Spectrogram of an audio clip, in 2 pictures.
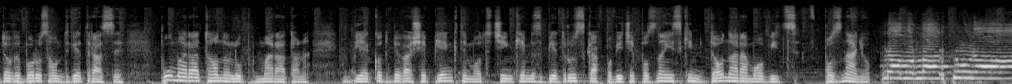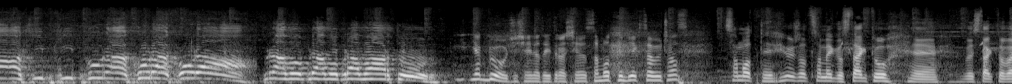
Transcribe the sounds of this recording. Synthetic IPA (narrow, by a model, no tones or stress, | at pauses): d̪ɔvɘbɔɾusɔ̃w̃d̪vʲjɛt̪ɾasɘ | puwmaɾat̪ɔnlupmaɾat̪ɔn | bʲjɛkɔd̪bɘvaɕɛpʲjɛŋknɘmɔt̪t͡ɕiŋkʲɛmzbʲjɛd̪ɾuskafpɔvʲjet͡ɕɛpɔznaj̃skʲimd̪ɔnaɾamɔvʲit̪sfpɔznaɲupɾavɔd̪laaaɾt̪uɾaxʲipkʲipkuɾaxuɾaxuɾapɾavɔpɾavɔpɾavɔaɾt̪uɾjaɡ̚bɘwɔd͡ʑiɕajnat̪ɛjt̪ɾaɕɛsamɔt̪nɘbʲjɛkt̪sawɘt͡ʂas | samɔt̪nɘjuʂɔt̪samɛɡɔst̪aɾt̪u | vɘst̪aɾt̪ɔva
